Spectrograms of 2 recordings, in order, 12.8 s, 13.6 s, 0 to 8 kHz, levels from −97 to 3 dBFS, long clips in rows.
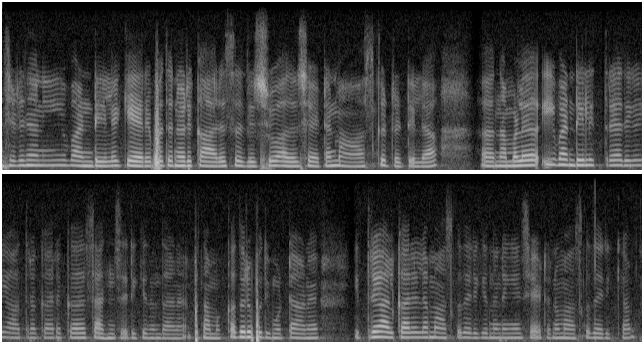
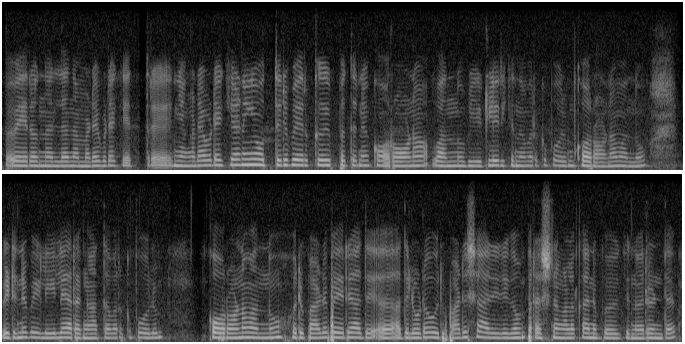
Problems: low volume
